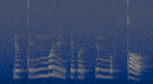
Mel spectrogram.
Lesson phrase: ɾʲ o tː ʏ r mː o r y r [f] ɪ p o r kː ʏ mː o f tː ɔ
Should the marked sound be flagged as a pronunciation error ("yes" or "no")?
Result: yes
